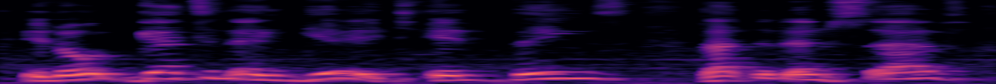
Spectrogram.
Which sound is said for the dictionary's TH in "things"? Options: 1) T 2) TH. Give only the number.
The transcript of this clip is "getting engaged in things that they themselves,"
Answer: 2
